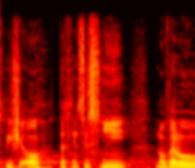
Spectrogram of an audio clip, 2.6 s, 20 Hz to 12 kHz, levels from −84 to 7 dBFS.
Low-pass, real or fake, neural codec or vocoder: 10.8 kHz; fake; codec, 44.1 kHz, 7.8 kbps, Pupu-Codec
